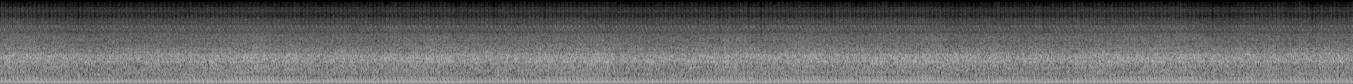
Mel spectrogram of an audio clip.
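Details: Old free Murray 20" push mower #20201D, missing gas tank, carburetor just coaxed into running, no air filter fitted; single-cylinder holds a steady busy run with no clear misses, though still rough — rough running.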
